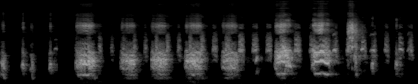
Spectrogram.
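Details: Chukar calling: a hoarse, rhythmic series of clucking notes, repeated about twice per second, building into a steady chattering sequence.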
